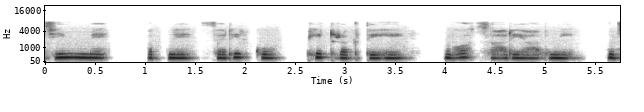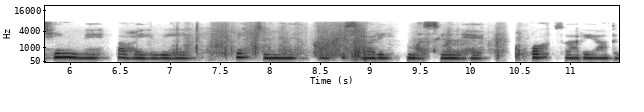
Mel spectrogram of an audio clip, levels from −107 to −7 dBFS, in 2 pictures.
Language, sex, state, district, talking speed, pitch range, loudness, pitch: Hindi, female, Uttar Pradesh, Muzaffarnagar, 125 wpm, 205-225 Hz, -28 LUFS, 210 Hz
